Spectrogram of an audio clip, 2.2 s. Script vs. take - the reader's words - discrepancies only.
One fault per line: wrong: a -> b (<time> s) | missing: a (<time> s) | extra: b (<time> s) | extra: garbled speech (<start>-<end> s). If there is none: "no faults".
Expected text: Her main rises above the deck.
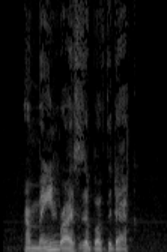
no faults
